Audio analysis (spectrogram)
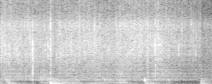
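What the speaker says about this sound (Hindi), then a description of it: "तो हम थोड़ा सा भून लेंगे।" Steady, close sizzling and crackling of cumin seeds and ginger-garlic paste frying in a hot pan, with a few soft clinks of a utensil stirring.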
